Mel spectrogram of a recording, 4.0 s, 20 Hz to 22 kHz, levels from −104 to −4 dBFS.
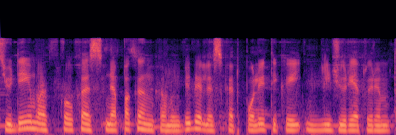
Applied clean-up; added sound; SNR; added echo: neural separator model SepFormer DNS4.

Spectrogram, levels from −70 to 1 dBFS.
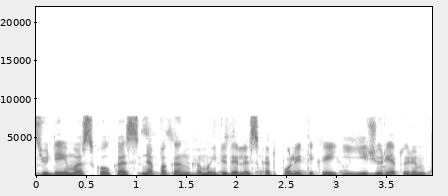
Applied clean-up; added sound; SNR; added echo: none; none; none; none.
